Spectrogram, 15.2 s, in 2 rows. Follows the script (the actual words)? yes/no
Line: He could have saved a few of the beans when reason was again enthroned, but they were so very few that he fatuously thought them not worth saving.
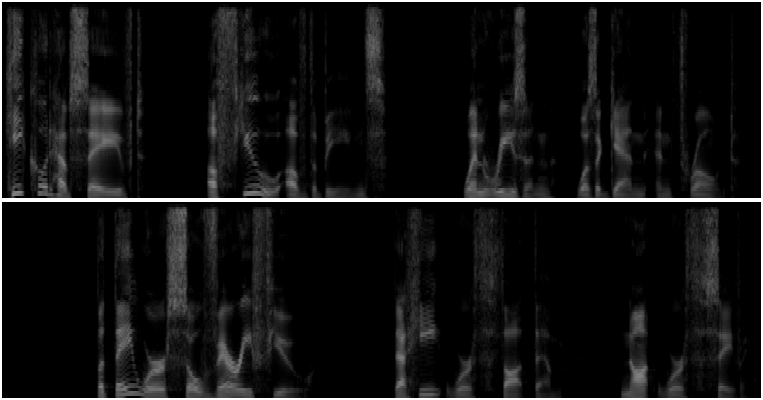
no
